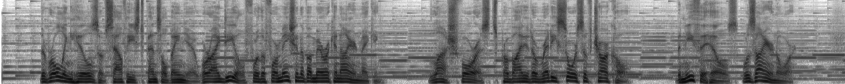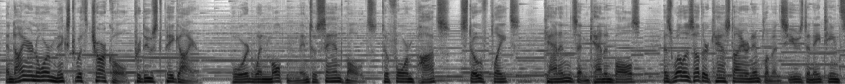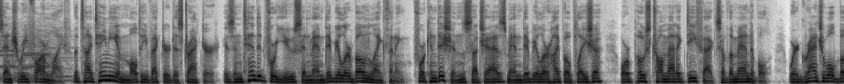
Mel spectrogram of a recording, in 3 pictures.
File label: Narration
